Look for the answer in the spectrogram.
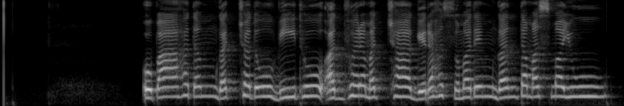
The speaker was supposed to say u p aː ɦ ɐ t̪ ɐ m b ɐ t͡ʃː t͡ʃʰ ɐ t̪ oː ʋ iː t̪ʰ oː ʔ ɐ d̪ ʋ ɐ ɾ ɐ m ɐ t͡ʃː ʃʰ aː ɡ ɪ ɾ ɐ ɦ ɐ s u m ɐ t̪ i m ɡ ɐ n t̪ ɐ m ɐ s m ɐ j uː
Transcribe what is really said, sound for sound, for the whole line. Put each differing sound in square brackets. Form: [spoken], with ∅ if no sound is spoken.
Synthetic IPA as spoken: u p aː ɦ ɐ t̪ ɐ m [ɡ] ɐ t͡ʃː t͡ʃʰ ɐ t̪ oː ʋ iː t̪ʰ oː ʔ ɐ d̪ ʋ ɐ ɾ ɐ m ɐ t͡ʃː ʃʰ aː ɡ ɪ ɾ ɐ ɦ ɐ s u m ɐ t̪ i m ɡ ɐ n t̪ ɐ m ɐ s m ɐ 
